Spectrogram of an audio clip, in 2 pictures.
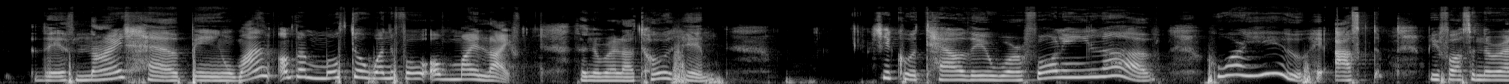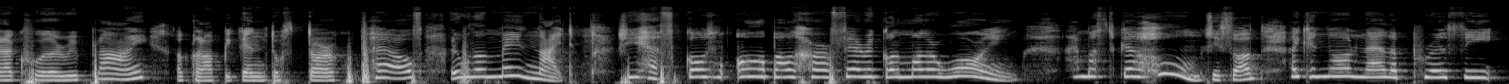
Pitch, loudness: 295 Hz, -19 LUFS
